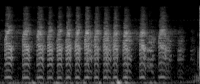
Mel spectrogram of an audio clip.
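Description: Domestic fowl calling from nearby: a rapid rattling series of pitched notes, about thirteen a second, for about a second and a half, ending in one short, loud, higher call.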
